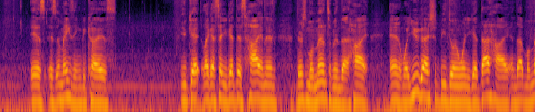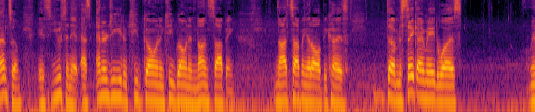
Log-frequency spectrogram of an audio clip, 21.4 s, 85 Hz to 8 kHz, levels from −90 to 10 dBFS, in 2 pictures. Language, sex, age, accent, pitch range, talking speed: English, male, 20-39, American, 120-145 Hz, 165 wpm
